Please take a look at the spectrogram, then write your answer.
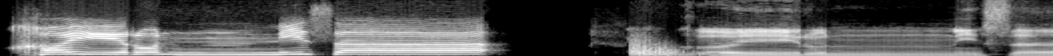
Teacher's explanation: Ini idgham bi gunnah. Idgham dimasukkan, dileburkan, disertai dengan dengung.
